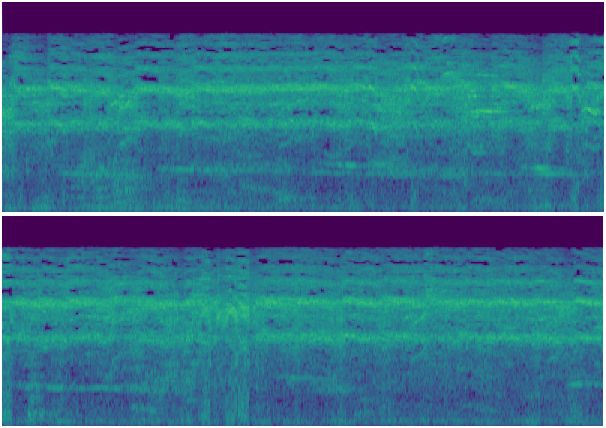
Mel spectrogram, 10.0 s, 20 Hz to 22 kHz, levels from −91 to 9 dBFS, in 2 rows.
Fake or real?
real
